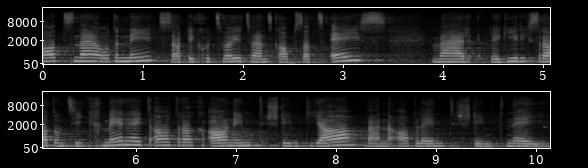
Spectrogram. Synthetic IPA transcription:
ɑːt͡snæːɔd̪ənɪdsɑɾtɪkʰl̩t͡sʋœʏət͡sʋænt͡skɑpsɑt͡sɛɪs | væːɾːɛɡiəɾɪksɾɑːtʊntsikχmeːɾɦɛɪtɑːt̪ɾɑːɡɑːnɪmtʃtɪmtjɑːvæːɾnə̰ʔɑb̥lɛntʃtɪmtnɛɪ

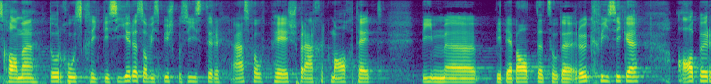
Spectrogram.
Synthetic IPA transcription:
sχɑməd̥ʊɾχuːskritiziːəɾəsoːvisb̥iːʃpiːlsviːsd̥əɾɛsfɔʊpʰeːʃpræχəɾkmɑχthɛt | b̥imb̥ɪd̥ebɑt̪ət͡sʊdəɾʏkχʋiːziɡəʔɑb̥əɾ

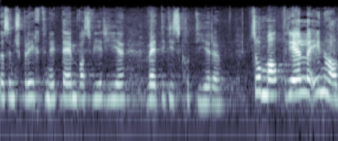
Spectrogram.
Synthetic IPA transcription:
d̥ɑsɛntʃpɾɪχtnɪd̚dɛmvɑsviːɾɦiːəvɛdədiskʰutiəɾə | t͡sʊmːɑt̪ɛɾjɛlːəɪnhɑl

